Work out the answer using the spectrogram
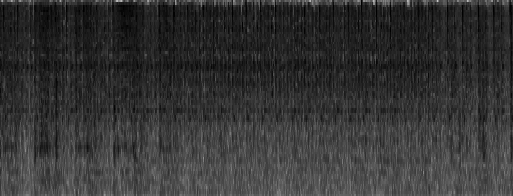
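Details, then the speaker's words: Maruti Swift Dzire petrol/CNG running on CNG, misfiring: uneven, stumbling idle; unplugging one CNG injector stops its ticking but changes nothing in the misfire, so that injector is dead. "आवाज बंद हो गई और missing भी नहीं करती। मतलब इसको निकालने के बाद कोई फर्क नहीं पड़ता है इंजन पे।"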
